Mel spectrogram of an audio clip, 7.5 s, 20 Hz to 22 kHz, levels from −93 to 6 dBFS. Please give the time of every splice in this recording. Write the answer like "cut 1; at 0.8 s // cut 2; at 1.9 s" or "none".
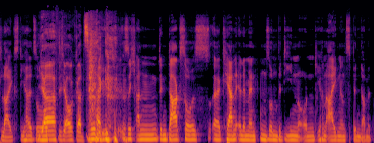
cut 1; at 1.2 s // cut 2; at 2.7 s // cut 3; at 5.6 s // cut 4; at 6.3 s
